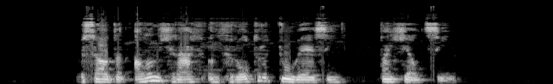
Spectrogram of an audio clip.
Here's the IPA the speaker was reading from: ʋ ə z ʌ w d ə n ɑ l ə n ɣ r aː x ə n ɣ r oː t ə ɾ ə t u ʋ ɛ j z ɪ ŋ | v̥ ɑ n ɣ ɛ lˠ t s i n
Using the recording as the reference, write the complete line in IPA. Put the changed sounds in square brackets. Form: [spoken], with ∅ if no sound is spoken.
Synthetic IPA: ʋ ə z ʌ w d ə n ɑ l ə n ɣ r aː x ə n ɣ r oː t ə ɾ ə t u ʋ ɛ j z ɪ ŋ | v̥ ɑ n ɣ ɛ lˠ t s i n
